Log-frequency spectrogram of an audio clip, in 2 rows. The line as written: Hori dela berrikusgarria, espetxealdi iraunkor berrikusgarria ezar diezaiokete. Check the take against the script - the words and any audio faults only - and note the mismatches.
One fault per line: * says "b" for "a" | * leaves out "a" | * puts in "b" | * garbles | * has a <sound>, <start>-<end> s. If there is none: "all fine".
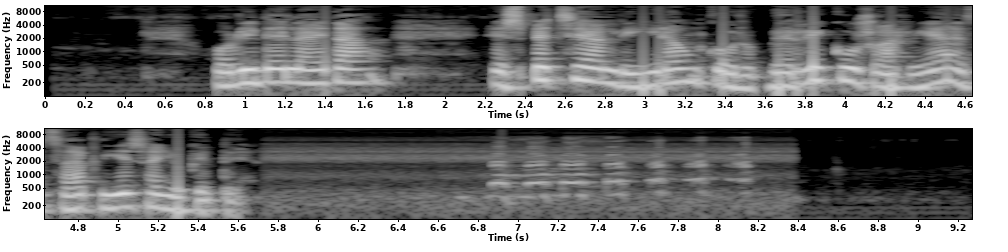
* says "eta" for "berrikusgarria"
* has a laugh, 6.7-8.2 s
